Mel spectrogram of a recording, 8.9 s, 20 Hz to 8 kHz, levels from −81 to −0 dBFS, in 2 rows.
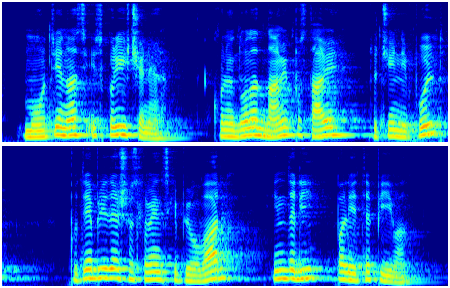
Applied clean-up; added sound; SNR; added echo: neural mask model Resemble Enhance denoiser.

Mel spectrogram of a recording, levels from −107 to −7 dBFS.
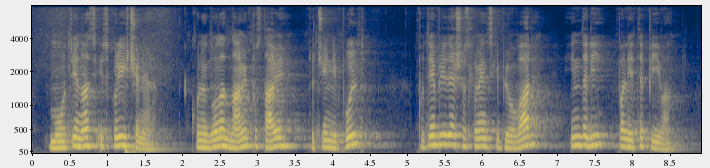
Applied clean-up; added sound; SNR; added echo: none; Bass drum; 18 dB; none.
